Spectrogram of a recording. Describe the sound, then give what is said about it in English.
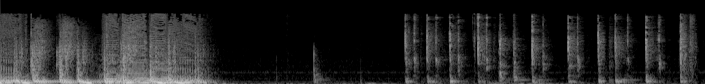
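Following a loud, dense burst of sound and a brief quiet pause, a computer keyboard is pounded hard and fast, with sharp, forceful keystrokes clattering for several seconds. “Sounds like he's like trying to, like the cockroach got under his keyboard and he's trying to kill it. He's trying to smash it.”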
